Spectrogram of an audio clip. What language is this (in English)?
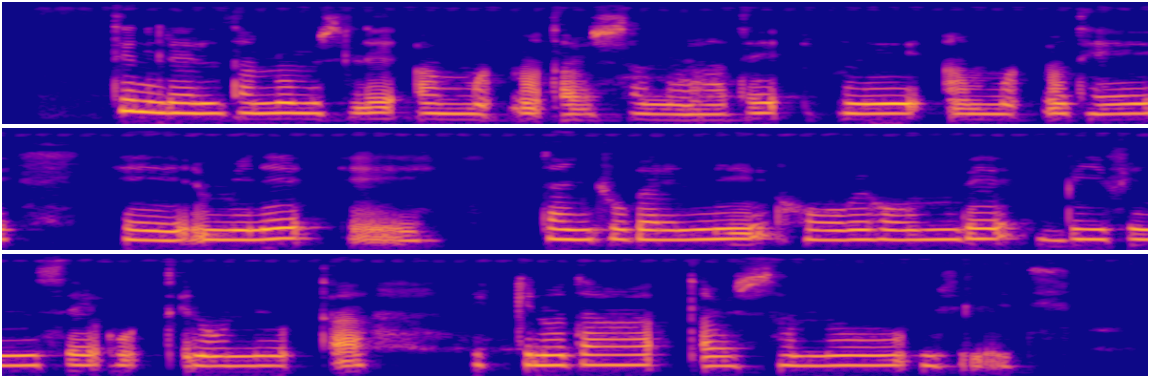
Sidamo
